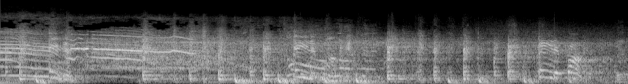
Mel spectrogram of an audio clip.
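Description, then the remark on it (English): A large crowd screams and cheers loudly and continuously, with many overlapping high-pitched shrieks and whoops rising and falling together, energetic throughout. “Ain't everybody scream.”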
